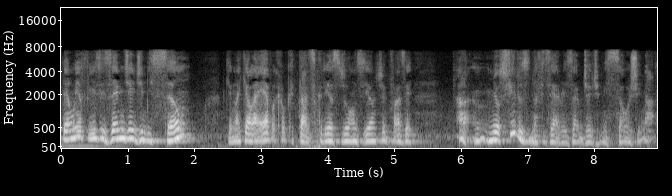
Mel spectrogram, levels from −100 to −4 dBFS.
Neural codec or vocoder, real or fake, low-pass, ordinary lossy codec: none; real; 7.2 kHz; AAC, 48 kbps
